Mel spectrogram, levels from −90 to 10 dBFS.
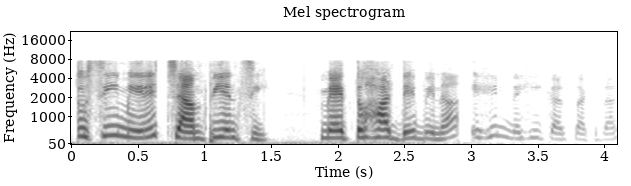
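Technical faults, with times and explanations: No faults found: the smooth fade-out from about 2.5 s to the end is deliberate, and the WebRTC call path leaves nothing above 8 kHz, as that path is expected to.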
